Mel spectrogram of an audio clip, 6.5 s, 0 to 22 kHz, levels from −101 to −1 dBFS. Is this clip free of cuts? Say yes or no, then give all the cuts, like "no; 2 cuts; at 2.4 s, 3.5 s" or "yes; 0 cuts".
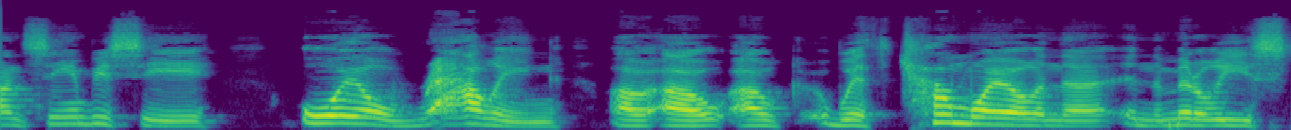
yes; 0 cuts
